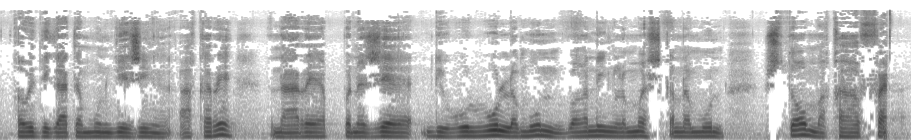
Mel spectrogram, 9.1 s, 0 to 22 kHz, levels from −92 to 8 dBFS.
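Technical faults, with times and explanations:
Throughout, MP3 compression: The speech has a plainly audible watery, swirling texture, and nothing is left above 15.9 kHz. This is likely lossy MP3 encoding with too few bits, which fits a low bitrate around 48 kbps. The encoder removed the top band outright and dropped weak frequency lines that flicker from frame to frame. A spectrogram would show a flat, hard ceiling at 15.9 kHz, with speckled gaps and blocky patches below it.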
